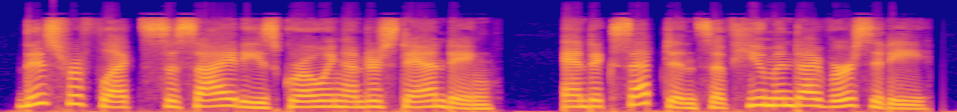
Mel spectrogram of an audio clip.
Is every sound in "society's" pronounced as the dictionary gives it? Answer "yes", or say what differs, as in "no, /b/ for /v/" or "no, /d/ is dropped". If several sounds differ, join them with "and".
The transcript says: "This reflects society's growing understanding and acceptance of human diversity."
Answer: yes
